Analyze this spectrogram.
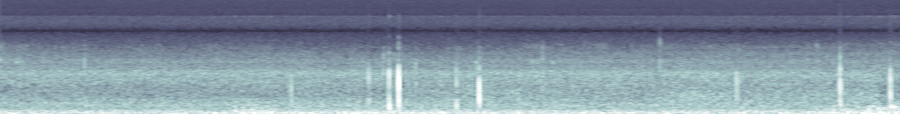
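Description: Wind rumbling on the microphone, with a few short splashes and scrapes of boots working leaves out of a flooded street drain: two about halfway through and two near the end.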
